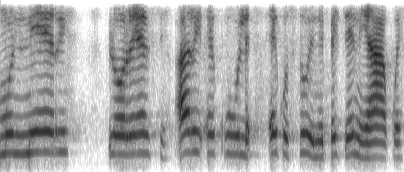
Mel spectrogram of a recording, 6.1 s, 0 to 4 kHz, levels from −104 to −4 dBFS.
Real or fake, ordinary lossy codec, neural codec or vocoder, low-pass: real; none; none; 3.6 kHz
